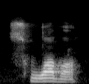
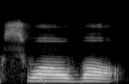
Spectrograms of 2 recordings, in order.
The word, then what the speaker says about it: słowo: The word slave is actually słowo. Okay, so if you were to phonetically spell it, it would be SWOWO, swovo, or VO, right?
